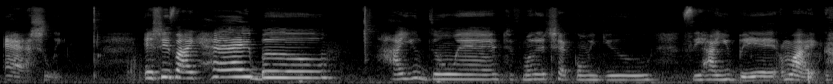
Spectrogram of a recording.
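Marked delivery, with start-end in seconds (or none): 2.0-7.8 softer, slow, syrupy sweet friend; sweet-talking friend. Retold or imitated. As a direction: coo it like nothing happened. Ashley sweetly calling after fight.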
